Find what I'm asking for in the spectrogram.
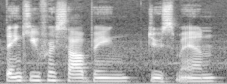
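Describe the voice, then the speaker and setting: A woman's voice: deep voice, steady tone, takes it slowly, a little mellow, slight background noise. A young woman livestreaming a game in casual chat, with a playful, sarcastic manner. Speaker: game streamer.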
